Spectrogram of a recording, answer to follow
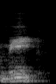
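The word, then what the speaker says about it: make: अब ई साइलेंट कहां होता है, अंत में ई नहीं बोला जाता। कोई भी शब्द होगा, कोई भी शब्द इंग्लिश का होगा, लास्ट में अगर ई आता तो उसका कोई साउंड नहीं होता। स्पेलिंग में रहेगा लेकिन उसका कोई साउंड नहीं होगा। जैसे यहां पास लेकर मेक, कहीं इसका साउंड आ रहा है, नहीं आ रहा, इसका भी कोई साउंड नहीं आ रहा।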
